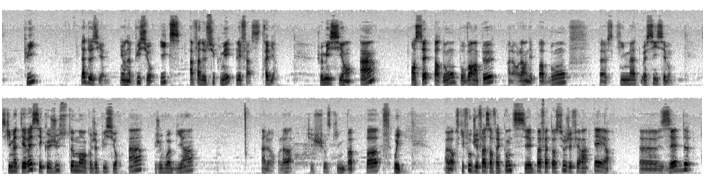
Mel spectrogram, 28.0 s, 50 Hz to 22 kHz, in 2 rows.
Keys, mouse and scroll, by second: 1.3 shift+click, 1.8-3.5 middle drag, 3.5 x, 4.8-6.8 middle drag, 6.8 KP_1, 8.1 KP_7, 9.0-12.0 middle drag, 13.3-14.7 middle drag, 14.7-15.1 scroll down 3, 15.1-16.2 middle drag, 16.2 KP_1, 17.0-20.1 middle drag, 22.2-23.5 scroll up 2, 23.5 Tab, 25.6 r.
